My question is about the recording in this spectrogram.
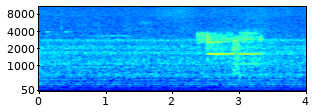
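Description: Faint hum of an open phone line on speaker, broken about two and a half seconds in by a short electronic tone, under a second long, as an outgoing call goes through.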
